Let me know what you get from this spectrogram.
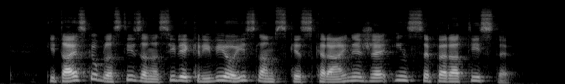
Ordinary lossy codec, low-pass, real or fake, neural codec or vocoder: MP3, 96 kbps; 19.8 kHz; real; none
